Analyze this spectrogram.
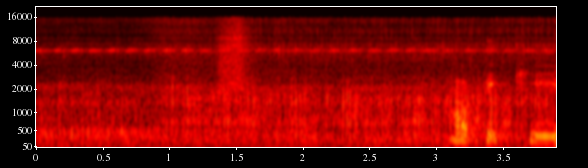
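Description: A metal lid clinks against a pot.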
